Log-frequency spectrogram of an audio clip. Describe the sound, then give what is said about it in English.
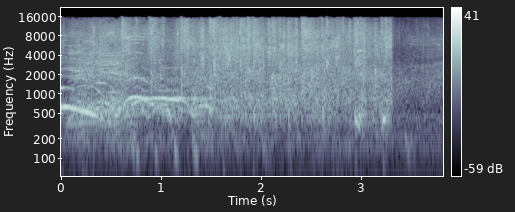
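A church crowd bursts into loud, dense applause mixed with cheering and a high whoop early on, the clapping roaring steadily before dropping off abruptly near the end. “If you'll get saved today, if you want to give your life to Jesus Christ, I am telling you this crowd will celebrate.”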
